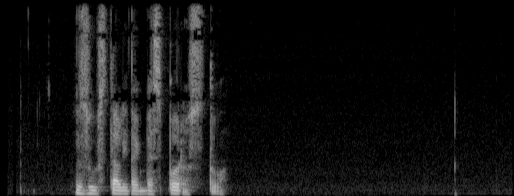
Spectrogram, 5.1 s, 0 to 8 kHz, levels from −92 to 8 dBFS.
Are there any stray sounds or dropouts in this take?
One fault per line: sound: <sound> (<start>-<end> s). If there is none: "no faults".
no faults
